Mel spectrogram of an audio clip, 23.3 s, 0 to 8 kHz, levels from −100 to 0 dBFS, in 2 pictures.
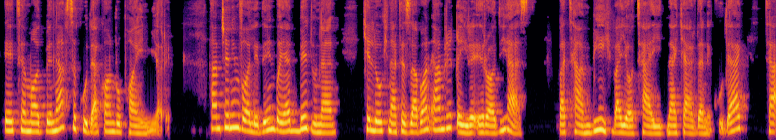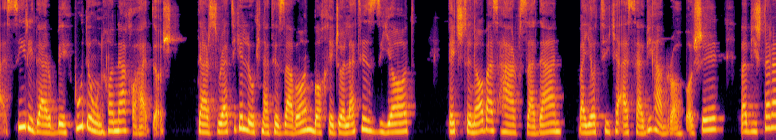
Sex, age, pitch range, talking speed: female, 50-69, 170-225 Hz, 130 wpm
